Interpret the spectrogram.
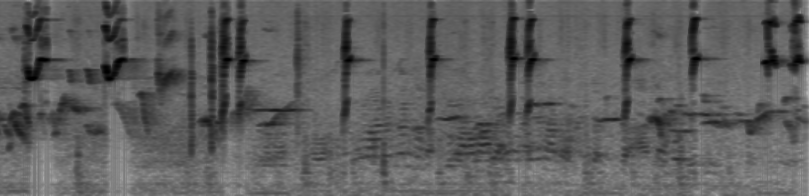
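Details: White-rumped shama in high excitement, delivering sharp high clicking notes repeated irregularly with short hooked whistles between, over a faint background hiss.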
